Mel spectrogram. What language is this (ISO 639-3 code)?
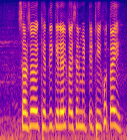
mag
